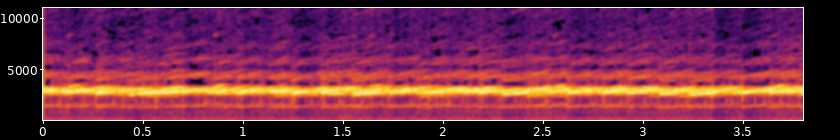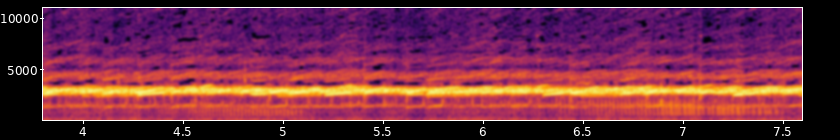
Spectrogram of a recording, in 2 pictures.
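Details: Spring peeper chorus from a frog pond at night early in the year: countless high, piercing peeps form a steady shimmering band, while two lower, rougher frog calls rise briefly underneath.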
